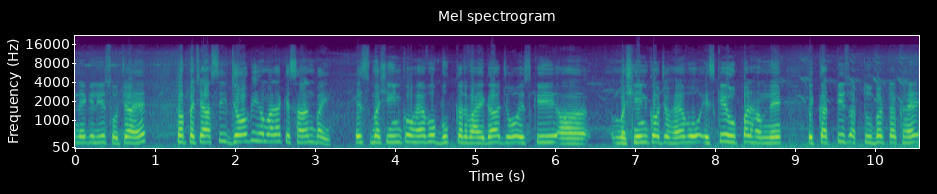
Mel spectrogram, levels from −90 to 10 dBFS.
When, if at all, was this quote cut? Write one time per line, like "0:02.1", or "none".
none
